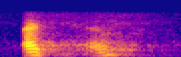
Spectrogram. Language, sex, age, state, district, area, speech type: Sindhi, female, 60+, Uttar Pradesh, Lucknow, urban, conversation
